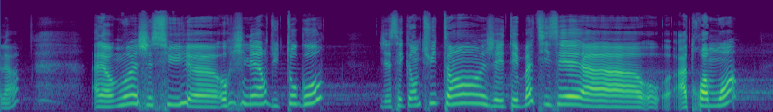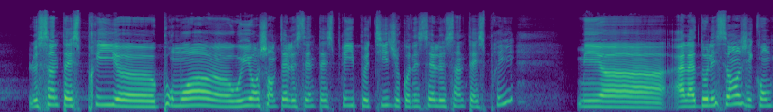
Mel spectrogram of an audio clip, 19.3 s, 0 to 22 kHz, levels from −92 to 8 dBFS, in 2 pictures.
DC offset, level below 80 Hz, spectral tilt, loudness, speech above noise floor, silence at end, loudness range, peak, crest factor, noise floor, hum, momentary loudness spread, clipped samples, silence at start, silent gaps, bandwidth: under 0.1%; -64 dBFS; -3 dB/octave; -21 LUFS; 41 dB; 0 s; 6 LU; -2 dBFS; 20 dB; -62 dBFS; none; 12 LU; under 0.1%; 0 s; none; 14.5 kHz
